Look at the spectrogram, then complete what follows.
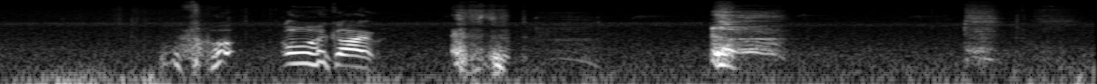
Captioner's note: Abigail spitting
